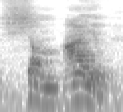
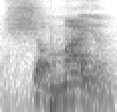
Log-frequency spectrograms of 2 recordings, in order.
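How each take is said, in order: First: The first syllable ends with an m sound. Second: The first syllable ends with an open vowel. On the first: The speaker calls it wrong. "if I would say that, uh, Truprakas, that would be Sham" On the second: The speaker calls it right. "independent sound on Shah"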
